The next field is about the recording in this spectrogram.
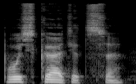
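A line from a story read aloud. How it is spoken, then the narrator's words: Grumble. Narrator (Russian): буркнул Вторушин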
